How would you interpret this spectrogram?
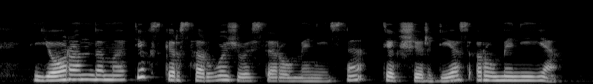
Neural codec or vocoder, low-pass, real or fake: none; 7.2 kHz; real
